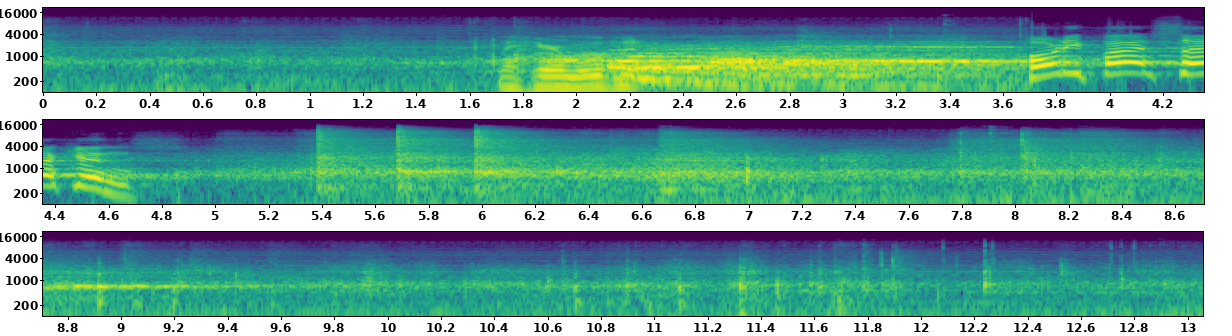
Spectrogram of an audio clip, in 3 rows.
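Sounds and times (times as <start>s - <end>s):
airsoft gun shots: 5.3s - 7.0s.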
